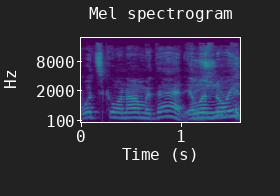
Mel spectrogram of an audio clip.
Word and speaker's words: Illinois: And I heard a couple people from Illinois lately pronounce the S at the end.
